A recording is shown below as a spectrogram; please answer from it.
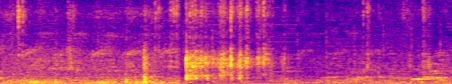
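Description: A short burst of metallic clinking about a second in, small metal pieces knocking together at a street food cart, over a steady low background hum.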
